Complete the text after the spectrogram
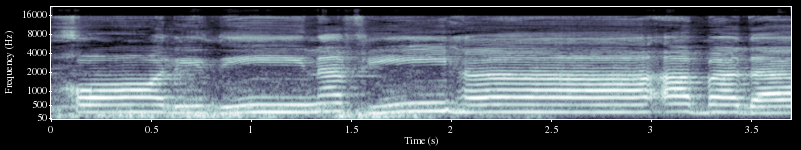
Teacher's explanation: दो ज़बर की तनवीन जो है इस पर जब हम वक़फ़ करते हैं तो एक अलिफ के बराबर इसको लंबा करके पढ़ते हैं। तो अगर कोई ऐसा ना करे तो गलत पड़ेगा।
